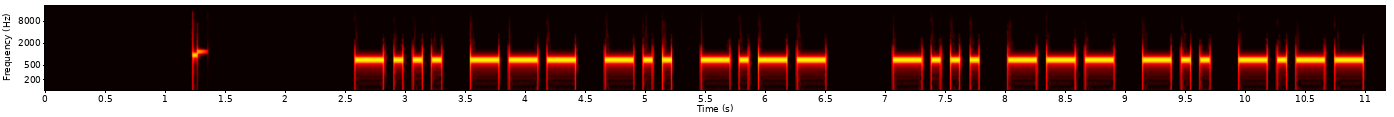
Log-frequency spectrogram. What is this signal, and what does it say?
Morse code, heard as a keyed tone, about 15 wpm, 700 Hz. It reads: BODY BODY
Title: Top 500 Words Repeated 15wpm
